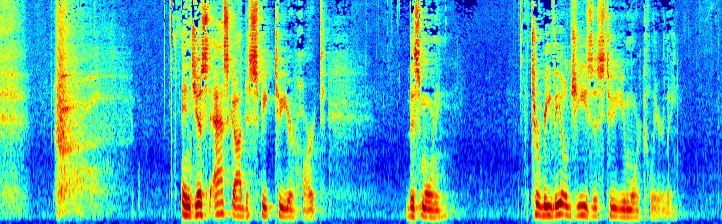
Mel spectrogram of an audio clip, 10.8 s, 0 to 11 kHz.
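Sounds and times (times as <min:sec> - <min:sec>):
deep breath drawn in slowly: 0:00.0 - 0:02.0, 0:04.9 - 0:05.6
speech: 0:02.7 - 0:05.1, 0:06.1 - 0:06.8, 0:08.0 - 0:10.2.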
